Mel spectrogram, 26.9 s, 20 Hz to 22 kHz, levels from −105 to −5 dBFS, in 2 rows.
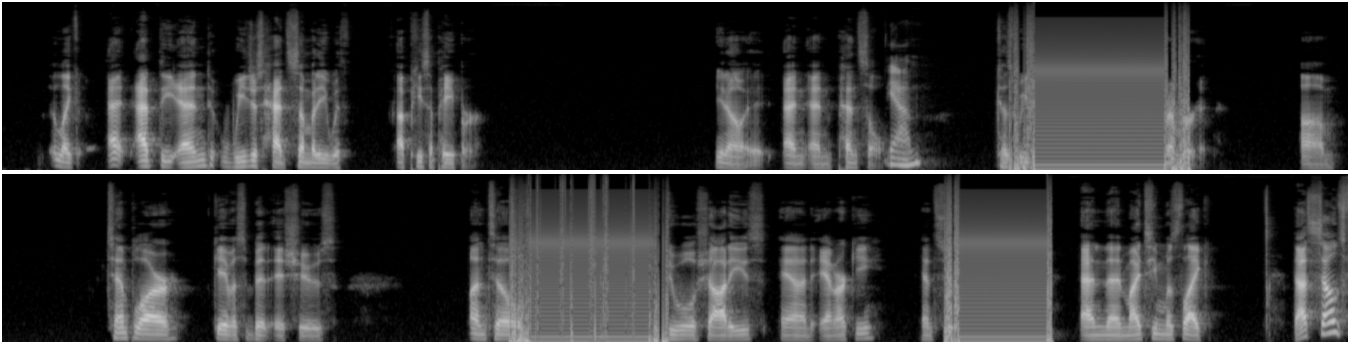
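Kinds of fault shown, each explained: intermittent contact: a loose connection opens three times, dropping the speech for about 1.3 s at 10.07 s, 1.2 s at 18.53 s before "dual shotties and anarchy", and 0.9 s at 22.88 s after "shotties and anarchy and". The waveform thins to a near-flat band and the spectrogram empties there.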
